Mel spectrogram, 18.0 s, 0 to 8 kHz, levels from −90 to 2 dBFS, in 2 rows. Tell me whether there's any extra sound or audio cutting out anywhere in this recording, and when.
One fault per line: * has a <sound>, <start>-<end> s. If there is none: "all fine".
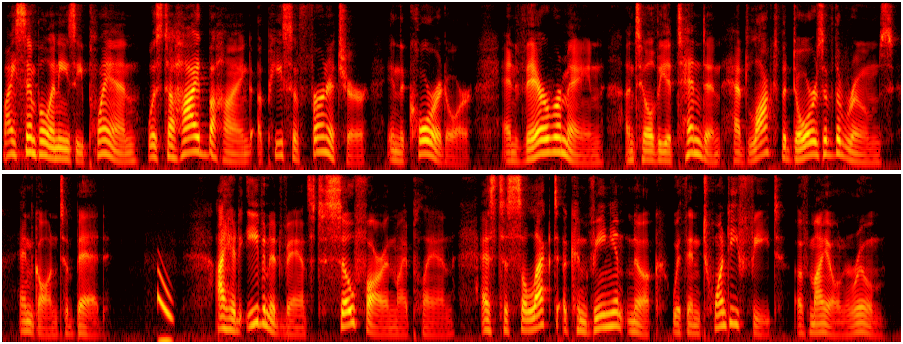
* has a chirp, 10.6-10.7 s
